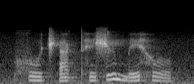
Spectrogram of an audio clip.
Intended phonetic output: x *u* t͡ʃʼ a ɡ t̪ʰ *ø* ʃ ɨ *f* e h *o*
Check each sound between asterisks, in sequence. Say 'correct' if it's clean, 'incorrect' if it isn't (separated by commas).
incorrect, incorrect, incorrect, correct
